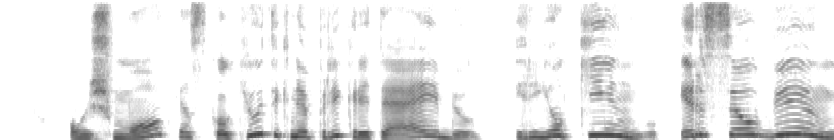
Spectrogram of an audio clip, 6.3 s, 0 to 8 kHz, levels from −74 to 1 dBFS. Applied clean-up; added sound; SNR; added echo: none; none; none; none.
